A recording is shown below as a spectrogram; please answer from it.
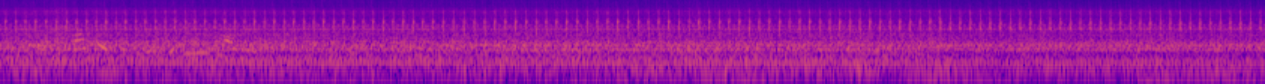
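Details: Cold idle just after start on a Fiat Panda: sharp, regular metallic knocking about three per second, riding on engine speed; cold-start engine knock, cause unconfirmed, many suspect piston skirt (piston slap).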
